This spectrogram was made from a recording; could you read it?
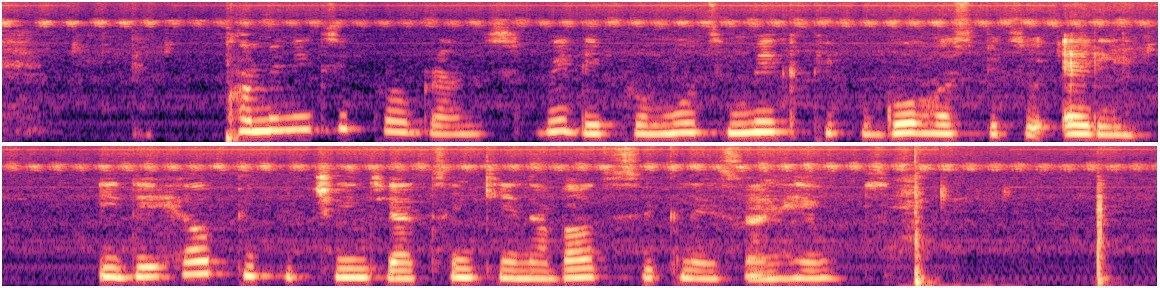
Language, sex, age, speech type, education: Nigerian Pidgin, female, 15-29, spontaneous, tertiary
